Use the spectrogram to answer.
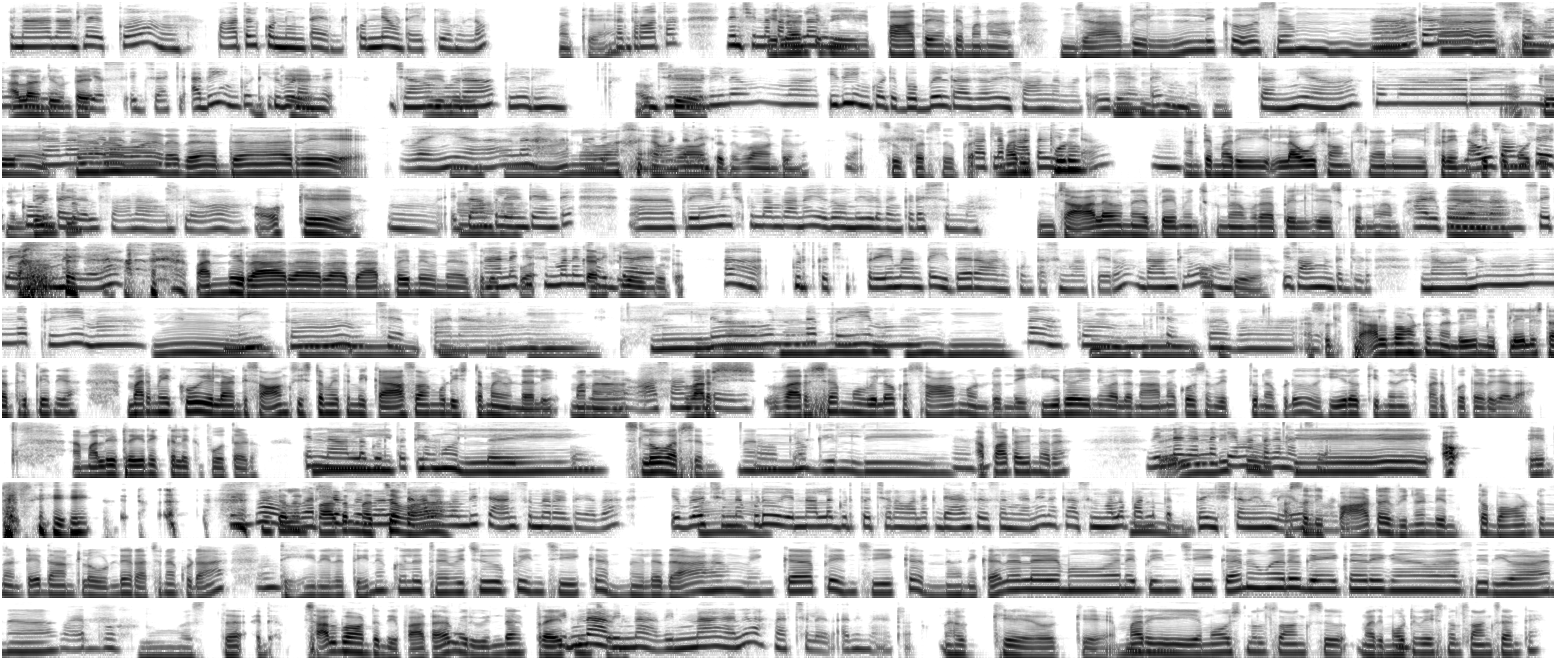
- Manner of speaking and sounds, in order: other background noise; singing: "జాబిల్లి కోసం ఆకాశం"; singing: "ఆకాశమల్లే"; in English: "యెస్. ఎగ్జాక్ట్‌లీ"; singing: "జామురాతిరి, జాబిలమ్మ"; in English: "సాంగ్"; singing: "కనపడదా దారి. ఊహుఆల వ"; singing: "కన్యాకుమారి కనబడదా"; chuckle; singing: "వయ్యాల"; in English: "సూపర్! సూపర్!"; in English: "సో"; in English: "లవ్ సాంగ్స్"; tapping; in English: "ఫ్రెండ్‌షిప్, మోటివేషనల్"; in English: "లవ్"; in English: "ఎగ్జాంపుల్"; in English: "సో"; laugh; in English: "కన్ఫ్యూజ్"; in English: "నేమ్"; humming a tune; in English: "సాంగ్"; singing: "నాలో ఉన్న ప్రేమ, నీతో చెప్పనా? నీలో ఉన్న ప్రేమ, నాతో చెప్పవా"; lip smack; in English: "ప్లే లిస్ట్"; in English: "సాంగ్స్"; in English: "సాంగ్"; in English: "సాంగ్"; in English: "మూవీలో"; in English: "సాంగ్"; in English: "హీరో"; lip smack; in English: "ట్రైన్"; singing: "నీటి ముల్లై"; in English: "స్లో వర్షన్"; singing: "నన్ను గిల్లి"; singing: "వెళ్ళిపోకే"; other noise; laugh; in English: "ఫ్యాన్స్"; in English: "డ్యాన్స్"; singing: "తేనెల తినుకులు చవి చూపించి, కన్నుల … కరిగావా, సిరివాన. నువ్వొస్తా"; in English: "మ్యాటర్"; in English: "ఎమోషనల్ సాంగ్స్"; in English: "మోటివేషనల్ సాంగ్స్"
- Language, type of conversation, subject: Telugu, podcast, సంగీతం వల్ల మీ బాధ తగ్గిన అనుభవం మీకు ఉందా?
